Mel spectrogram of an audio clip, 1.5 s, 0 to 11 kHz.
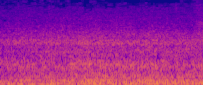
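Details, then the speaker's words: BMW F80 M3 with Active Autowerke resonated equal-length mid pipe and ARM downpipes, one valve permanently open: deep smooth low drone cruising around town at light load, no music or AC, no raspy buzz; rasp at 2k gone. "just cruising around town right now no music no ac i just want to listen to the exhaust"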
